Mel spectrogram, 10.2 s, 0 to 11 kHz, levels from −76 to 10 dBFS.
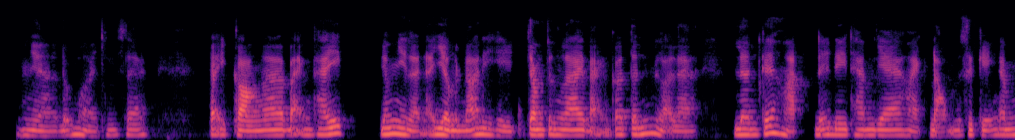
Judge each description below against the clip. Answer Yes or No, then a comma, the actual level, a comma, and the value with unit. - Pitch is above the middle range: No, low, 130 Hz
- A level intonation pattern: Yes, narrow, 2.2 semitones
